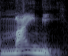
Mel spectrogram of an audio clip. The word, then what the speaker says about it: Meine: Oh, Meine.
